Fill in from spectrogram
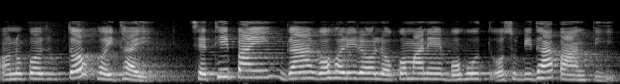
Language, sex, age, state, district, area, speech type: Odia, female, 45-60, Odisha, Boudh, rural, spontaneous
